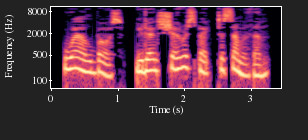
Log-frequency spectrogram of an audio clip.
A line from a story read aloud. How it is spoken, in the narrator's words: Beth replied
